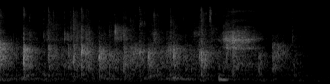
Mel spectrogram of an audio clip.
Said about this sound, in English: Good job. You can give yourselves a little clap for that. Well done.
